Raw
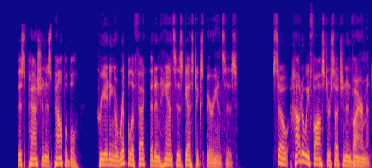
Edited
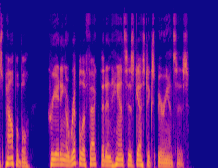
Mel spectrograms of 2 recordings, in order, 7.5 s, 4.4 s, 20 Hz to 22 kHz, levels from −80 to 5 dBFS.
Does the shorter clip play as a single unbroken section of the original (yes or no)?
yes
